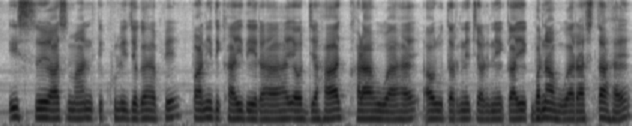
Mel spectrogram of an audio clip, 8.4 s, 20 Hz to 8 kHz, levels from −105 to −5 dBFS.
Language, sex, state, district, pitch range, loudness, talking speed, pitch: Hindi, male, Jharkhand, Sahebganj, 140-150 Hz, -16 LUFS, 185 wpm, 145 Hz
